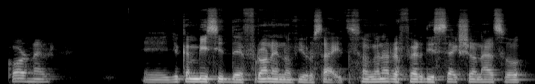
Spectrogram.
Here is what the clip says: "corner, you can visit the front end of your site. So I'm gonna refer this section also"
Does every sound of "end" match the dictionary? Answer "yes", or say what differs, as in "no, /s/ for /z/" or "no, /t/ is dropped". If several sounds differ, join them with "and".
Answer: no, /d/ is dropped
